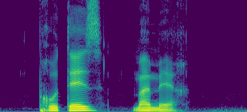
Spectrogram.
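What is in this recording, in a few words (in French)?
"prothese mammaire", French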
